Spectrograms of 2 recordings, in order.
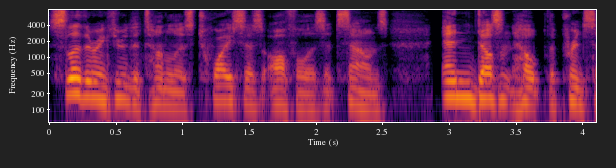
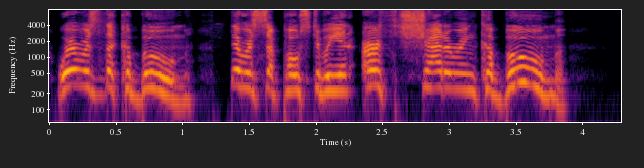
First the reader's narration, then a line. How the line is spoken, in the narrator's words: He sticks his head through the hole, shouting to his fellow adventurers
